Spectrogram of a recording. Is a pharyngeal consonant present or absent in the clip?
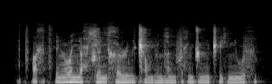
present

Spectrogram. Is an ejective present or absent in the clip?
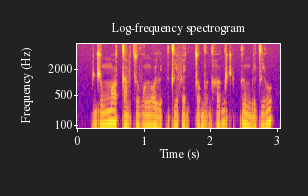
absent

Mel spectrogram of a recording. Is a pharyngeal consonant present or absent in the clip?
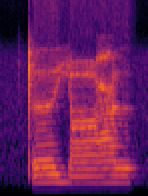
present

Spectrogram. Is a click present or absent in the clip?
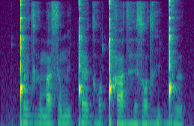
present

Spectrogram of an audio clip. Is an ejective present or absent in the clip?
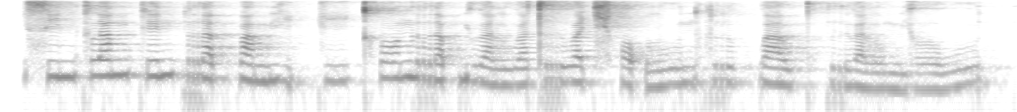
absent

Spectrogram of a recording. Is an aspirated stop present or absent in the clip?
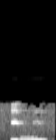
absent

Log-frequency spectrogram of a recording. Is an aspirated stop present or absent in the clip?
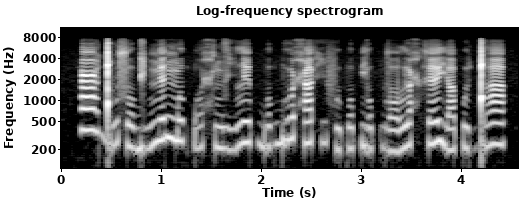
absent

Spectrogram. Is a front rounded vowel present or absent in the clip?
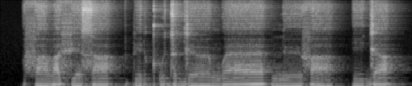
present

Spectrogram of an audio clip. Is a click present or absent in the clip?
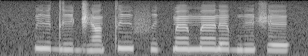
absent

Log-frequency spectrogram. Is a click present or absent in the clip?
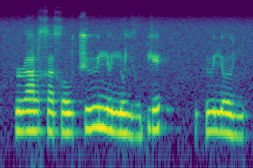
absent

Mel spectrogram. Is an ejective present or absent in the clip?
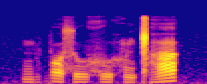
absent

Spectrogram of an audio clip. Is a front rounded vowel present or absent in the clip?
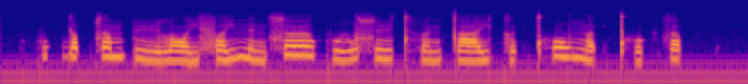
present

